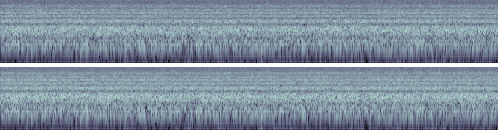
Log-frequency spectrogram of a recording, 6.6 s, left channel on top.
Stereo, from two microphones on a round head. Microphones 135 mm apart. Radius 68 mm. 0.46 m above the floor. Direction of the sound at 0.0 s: Centre (ahead or behind).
